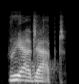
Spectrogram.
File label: "readapt", Indian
